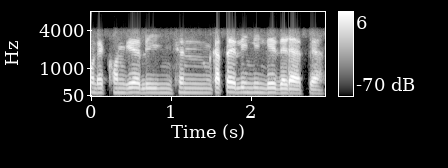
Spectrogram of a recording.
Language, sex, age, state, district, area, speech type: Santali, male, 45-60, Odisha, Mayurbhanj, rural, conversation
